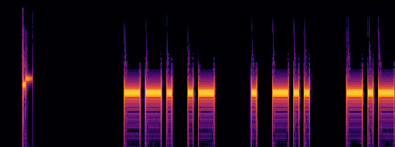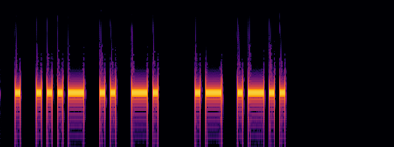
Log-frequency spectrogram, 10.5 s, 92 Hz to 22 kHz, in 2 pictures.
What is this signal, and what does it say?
Morse code, heard as a keyed tone, about 17 wpm, 700 Hz. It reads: GA ED KEVIN AL
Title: K1USN SST QSO Practice - 17wpm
